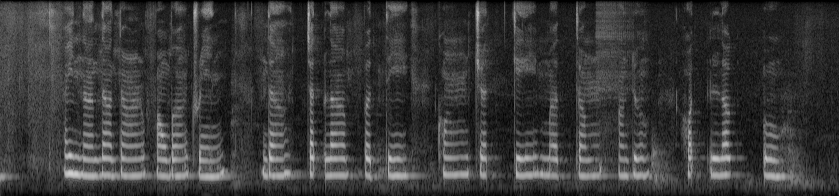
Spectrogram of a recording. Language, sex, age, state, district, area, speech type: Manipuri, female, 18-30, Manipur, Kangpokpi, urban, read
